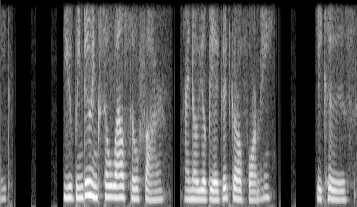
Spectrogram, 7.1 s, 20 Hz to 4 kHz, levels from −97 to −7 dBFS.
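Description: From 0.32 to 1.25 s, the real background drops out for about 0.93 s. A steady, featureless hiss takes its place, about 6 dB quieter than the room sound around it. This is comfort noise in place of the background. The likely cause is discontinuous transmission. The sender stopped sending during the pause, and the receiver filled the gap with synthetic noise. The speech itself stays band-limited to 4 kHz, which fits a G.711 call path.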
